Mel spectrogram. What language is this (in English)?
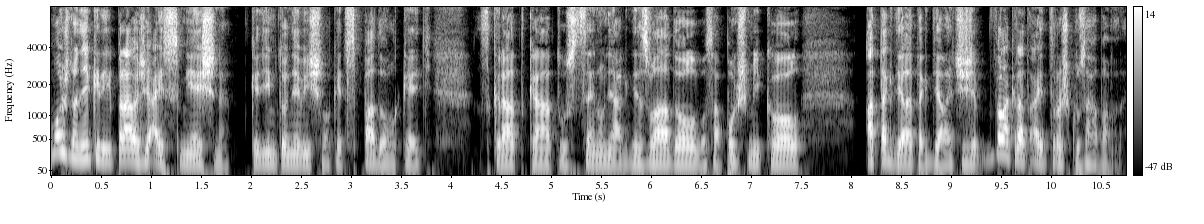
Slovak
